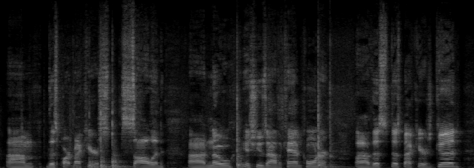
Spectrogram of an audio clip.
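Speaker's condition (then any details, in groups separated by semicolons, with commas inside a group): No condition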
